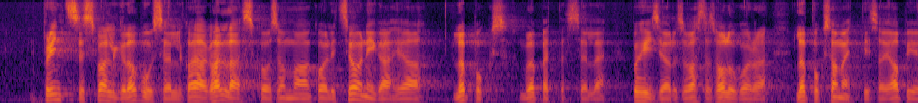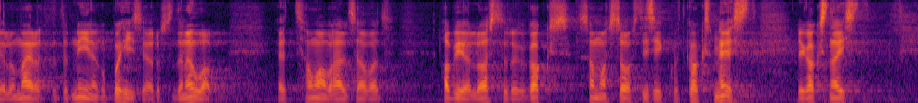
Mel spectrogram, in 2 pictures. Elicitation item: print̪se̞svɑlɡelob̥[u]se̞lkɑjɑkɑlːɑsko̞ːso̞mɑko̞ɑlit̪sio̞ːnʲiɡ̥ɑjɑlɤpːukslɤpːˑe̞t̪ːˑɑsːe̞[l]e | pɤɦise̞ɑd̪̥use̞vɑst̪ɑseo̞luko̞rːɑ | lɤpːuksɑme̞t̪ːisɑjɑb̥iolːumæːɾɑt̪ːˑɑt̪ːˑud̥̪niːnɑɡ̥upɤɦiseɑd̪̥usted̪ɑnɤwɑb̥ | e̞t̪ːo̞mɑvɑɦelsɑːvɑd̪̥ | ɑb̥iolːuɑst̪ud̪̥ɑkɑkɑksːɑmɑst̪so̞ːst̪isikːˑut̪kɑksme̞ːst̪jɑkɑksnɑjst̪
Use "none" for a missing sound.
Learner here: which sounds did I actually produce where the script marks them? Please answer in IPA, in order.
u, lː

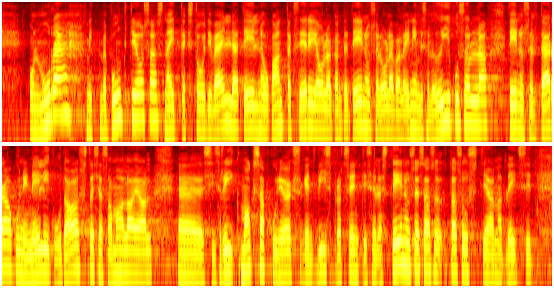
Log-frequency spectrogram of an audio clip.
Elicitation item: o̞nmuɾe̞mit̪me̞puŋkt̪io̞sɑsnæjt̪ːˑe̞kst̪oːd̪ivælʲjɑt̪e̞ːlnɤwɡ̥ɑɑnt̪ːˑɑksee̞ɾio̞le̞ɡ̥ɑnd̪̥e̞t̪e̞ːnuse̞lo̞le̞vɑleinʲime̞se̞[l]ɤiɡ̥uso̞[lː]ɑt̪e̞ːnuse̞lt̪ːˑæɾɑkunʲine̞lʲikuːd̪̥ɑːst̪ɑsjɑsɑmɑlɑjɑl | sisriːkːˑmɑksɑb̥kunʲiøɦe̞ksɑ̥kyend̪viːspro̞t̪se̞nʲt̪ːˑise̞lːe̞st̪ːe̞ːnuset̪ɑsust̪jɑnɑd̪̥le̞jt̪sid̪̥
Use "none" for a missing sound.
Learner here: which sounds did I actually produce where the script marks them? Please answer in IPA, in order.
l, lː

